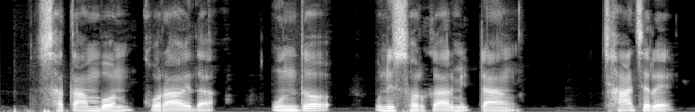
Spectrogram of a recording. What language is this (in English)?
Santali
